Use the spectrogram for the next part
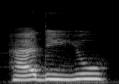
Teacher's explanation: हदियु दाल, ये भी हरूफ कलकला में से है तो हमने इसको हिलाते हुए अदा करना है।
